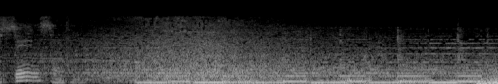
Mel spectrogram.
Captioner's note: airplane swooshing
